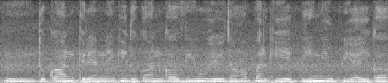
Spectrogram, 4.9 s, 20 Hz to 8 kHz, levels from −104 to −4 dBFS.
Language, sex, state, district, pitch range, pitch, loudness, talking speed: Hindi, male, Uttar Pradesh, Gorakhpur, 200-220 Hz, 210 Hz, -15 LUFS, 185 wpm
